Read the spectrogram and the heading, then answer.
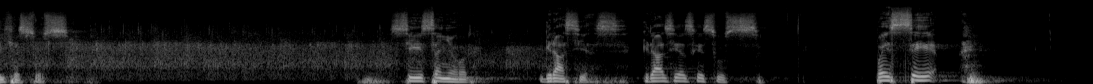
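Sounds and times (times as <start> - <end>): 
speech: 0.0 - 0.9, 3.6 - 7.7, 8.8 - 9.9
audience applause ovation: 0.0 - 5.8.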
